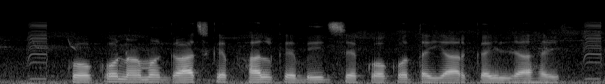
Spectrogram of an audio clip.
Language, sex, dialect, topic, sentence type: Magahi, male, Southern, agriculture, statement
